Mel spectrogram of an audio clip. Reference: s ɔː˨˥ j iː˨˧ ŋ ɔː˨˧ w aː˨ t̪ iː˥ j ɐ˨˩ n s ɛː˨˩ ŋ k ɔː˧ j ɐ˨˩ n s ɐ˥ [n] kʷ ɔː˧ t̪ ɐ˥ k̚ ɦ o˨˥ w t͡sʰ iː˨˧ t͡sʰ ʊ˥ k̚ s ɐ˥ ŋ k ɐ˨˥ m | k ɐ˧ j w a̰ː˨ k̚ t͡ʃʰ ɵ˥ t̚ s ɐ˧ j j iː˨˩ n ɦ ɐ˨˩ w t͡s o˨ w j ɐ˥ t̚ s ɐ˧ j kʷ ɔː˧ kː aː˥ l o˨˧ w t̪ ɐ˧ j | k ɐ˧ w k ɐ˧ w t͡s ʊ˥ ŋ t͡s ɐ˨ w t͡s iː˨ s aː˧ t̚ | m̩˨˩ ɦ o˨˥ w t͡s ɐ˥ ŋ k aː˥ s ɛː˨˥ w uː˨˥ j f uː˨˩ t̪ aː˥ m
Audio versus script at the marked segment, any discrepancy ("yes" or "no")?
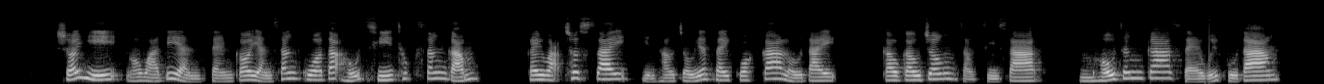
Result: yes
